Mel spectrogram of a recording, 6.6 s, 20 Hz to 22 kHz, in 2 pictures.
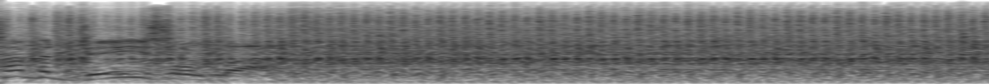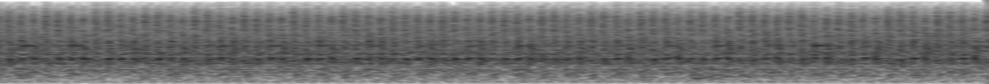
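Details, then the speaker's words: Land Rover 300Tdi diesel with a hard-starting fuel problem, idling after a new pump is fitted and dirty filter removed: even clatter at about three pulses a second, no stumbling or misfire; runs nicely, sorted. "so I think we've got that too I think we've got that sorted it runs nice yeah"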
